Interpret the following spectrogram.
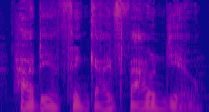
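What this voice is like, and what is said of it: Stiff robotic character voice. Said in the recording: “my Brenner impersonation ... Why do I sound like this? I am a robot.”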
